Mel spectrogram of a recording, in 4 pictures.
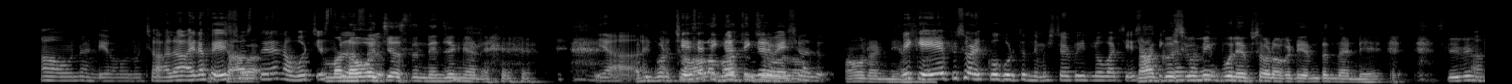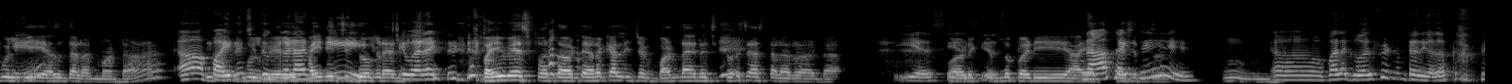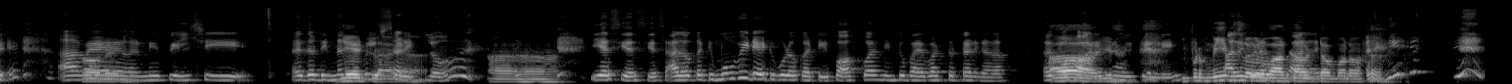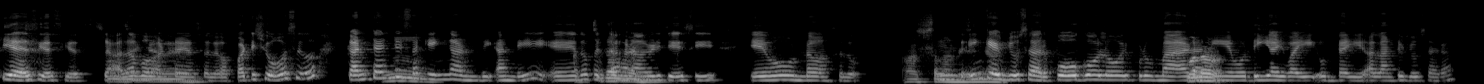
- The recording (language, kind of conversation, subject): Telugu, podcast, చిన్నతనంలో మీరు చూసిన టెలివిజన్ కార్యక్రమం ఏది?
- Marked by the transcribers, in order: in English: "ఫేస్"; chuckle; in English: "ఎపిసోడ్"; in English: "మిస్టర్ బీన్‌లో"; in English: "స్విమ్మింగ్ పూల్ ఎపిసోడ్"; in English: "స్విమ్మింగ్ పూల్‌కి"; in English: "స్విమ్మింగ్ పూల్‌కి వెళ్లి పైనుంచి దూకడానికి … ఆయన వచ్చి తోసేస్తాడనమాట"; laugh; other noise; in English: "ఎక్స్‌ప్రెషన్స్"; in English: "గర్ల్ ఫ్రెండ్"; laughing while speaking: "ఒకామే"; lip smack; in English: "డిన్నర్‌కి"; giggle; in English: "డేట్"; in English: "మూవీ డేట్"; in English: "పాప్‌కోర్న్"; in English: "హారర్ మూవీకి"; chuckle; in English: "మీమ్స్‌లో"; laugh; chuckle; in English: "షోస్ కంటెంట్ ఇస్ థ కింగ్"; in English: "మ్యాడ్"; in English: "డిఐవై"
